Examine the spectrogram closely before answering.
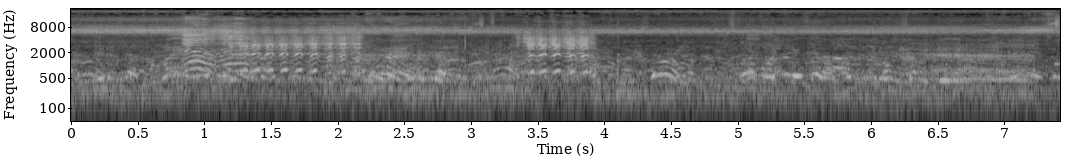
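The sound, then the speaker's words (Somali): Sheep and goats bleat over a busy livestock market in Buulafulay district, Bay region, in the days before Eid. Loud crowd voices and chatter run throughout, with clear wavering bleats rising above the din several times. “guuxa iyo sabaxanka aad maqashaan waa sayladda xoolaha degmada Buulafulay”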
